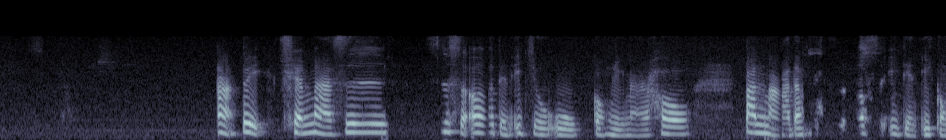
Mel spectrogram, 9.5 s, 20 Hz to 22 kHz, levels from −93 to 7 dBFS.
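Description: Other side's voice leaking through, 3.84 to 3.88 s: a brief, faint scrap of a second voice sits about 25 dB under the speech. This is likely loudspeaker playback reaching the microphone that the echo canceller failed to remove.

Background gated by the echo canceller, 3.91 to 4.07 s: right after that scrap, the room sound drops by about 13 dB for roughly a sixth of a second. The canceller clamped the microphone while the loudspeaker was active, and the background returns once it releases.

Speech suppressed in double talk, 4.36 to 4.47 s: the talker's voice dips sharply, around 20 dB, for about a tenth of a second. This is likely the echo canceller mistaking the talker for loudspeaker echo while both sides spoke at once, so it attenuated the near-end voice along with the echo.

Speech suppressed in double talk, 8.06 to 8.93 s: a longer episode of the same kind, with the voice pulled down by up to roughly 25 dB across most of that span. 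The other side's voice leaks through inside this stretch twice. From 8.08 to 8.23 s it sits about 20 dB below the speech, and from 8.61 to 8.69 s it is fainter, about 30 dB down. Both scraps are likely the residue of echo the canceller did not remove while it was busy suppressing the talker.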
